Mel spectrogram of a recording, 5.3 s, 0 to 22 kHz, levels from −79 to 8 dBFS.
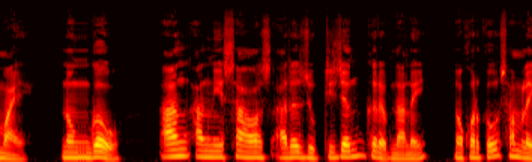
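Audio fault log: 0.78–0.87 s, repeated frames: compressed frames were delivered twice and replayed, fitting three 30 ms frames, so the sound stutters and runs 90 ms longer.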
